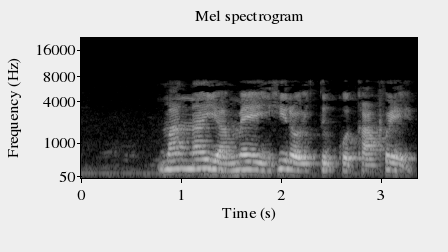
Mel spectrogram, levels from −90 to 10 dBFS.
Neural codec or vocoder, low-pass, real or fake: none; 7.2 kHz; real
